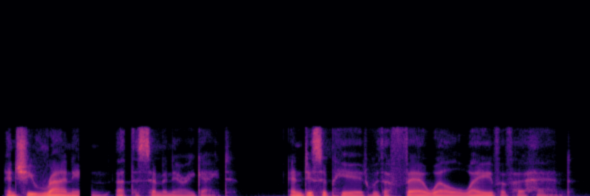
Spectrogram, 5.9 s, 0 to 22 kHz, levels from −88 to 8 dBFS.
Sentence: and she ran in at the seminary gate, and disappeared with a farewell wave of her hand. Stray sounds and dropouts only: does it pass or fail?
fail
